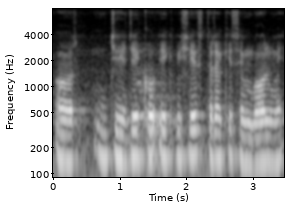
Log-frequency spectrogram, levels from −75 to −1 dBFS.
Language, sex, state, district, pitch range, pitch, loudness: Hindi, male, Chhattisgarh, Raipur, 135-155 Hz, 150 Hz, -16 LUFS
